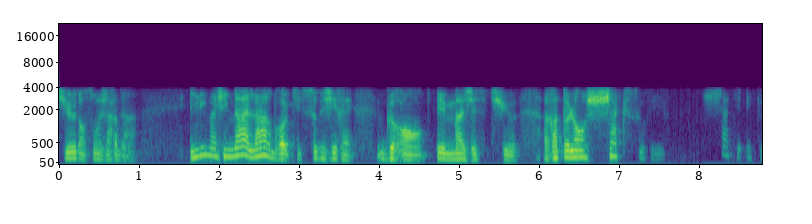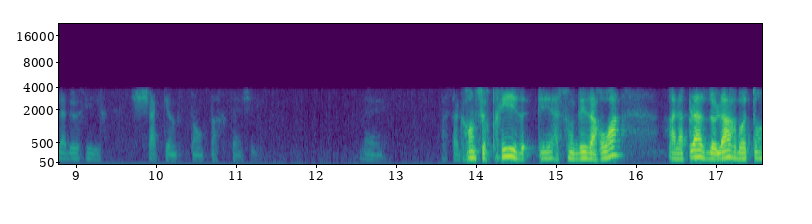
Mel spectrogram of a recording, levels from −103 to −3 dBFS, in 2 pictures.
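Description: Throughout the speech there is heavy AMR narrowband mobile codec damage. Nothing above 3.8 kHz survives, and the voice sounds buzzy and synthetic, which fits a low AMR-NB mode near 5.9 kbps. At that rate only a few pulses per 5 ms drive the vocal tract model. The level changes near 7 and 13.5 s come from the talker moving.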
